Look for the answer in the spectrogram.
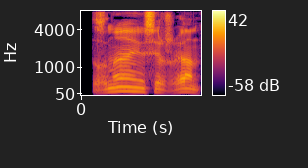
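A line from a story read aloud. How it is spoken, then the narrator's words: Tired. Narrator (Russian): устало проговорил Десоя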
